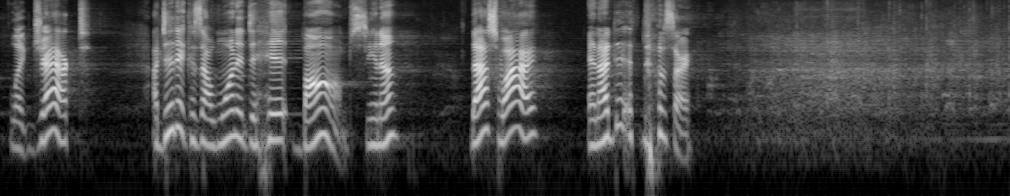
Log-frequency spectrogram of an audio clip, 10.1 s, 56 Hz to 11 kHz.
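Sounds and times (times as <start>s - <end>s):
speech: 0.1s - 4.1s, 4.7s - 7.0s
laughter: 7.0s - 10.0s
audience applause: 7.8s - 10.0s.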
